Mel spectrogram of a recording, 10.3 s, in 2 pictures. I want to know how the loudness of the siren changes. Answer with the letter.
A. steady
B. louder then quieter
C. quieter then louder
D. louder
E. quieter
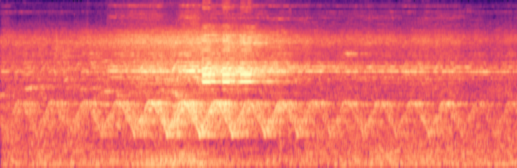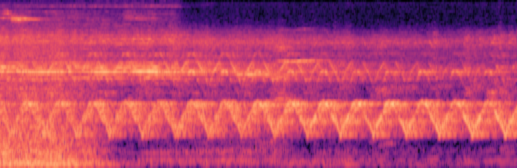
E.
